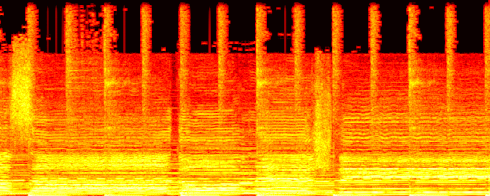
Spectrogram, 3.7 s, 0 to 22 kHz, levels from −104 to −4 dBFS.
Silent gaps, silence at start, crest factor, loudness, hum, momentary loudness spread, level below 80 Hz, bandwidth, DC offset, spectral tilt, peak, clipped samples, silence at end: none; 0 s; 10 dB; -10 LUFS; none; 2 LU; -24 dBFS; over 20 kHz; under 0.1%; -3 dB/octave; 0 dBFS; under 0.1%; 0 s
